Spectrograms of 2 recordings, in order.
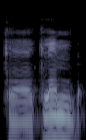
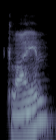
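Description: First: A B sound is heard at the end. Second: No B sound is heard at the end. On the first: The speaker calls it wrong. "This is wrong" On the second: The speaker calls it right. "If we know the silent letters, we're gonna say"

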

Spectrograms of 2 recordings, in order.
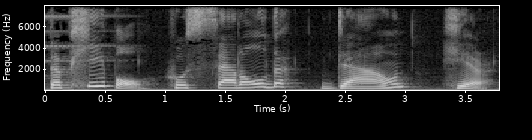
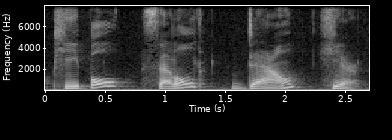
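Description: First: Every word, including 'who', is pronounced distinctly. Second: The word 'who' is reduced and barely heard. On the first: "제가 또박또박 발음했거든요" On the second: "거의 후 들리지 않는 경우도 있어요"

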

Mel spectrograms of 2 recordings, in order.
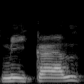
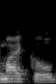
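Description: First: The name is pronounced the Swedish way. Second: The name is pronounced the English way. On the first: This is how the name is said at home. "Here in Sweden, the name is pronounced Micael" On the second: This is how the name is said in English. "when I talk in English, I prefer to be called Micael"

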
